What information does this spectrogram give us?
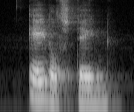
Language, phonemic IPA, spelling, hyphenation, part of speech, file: Dutch, /ˈeː.dəlˌsteːn/, edelsteen, edel‧steen, noun, Nl-edelsteen.ogg
- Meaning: gemstone, precious stone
